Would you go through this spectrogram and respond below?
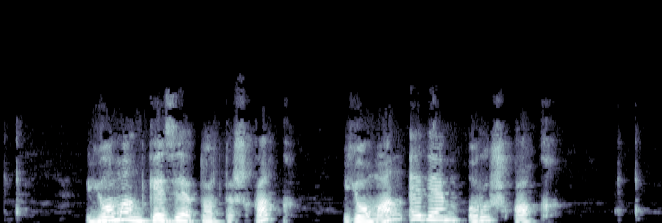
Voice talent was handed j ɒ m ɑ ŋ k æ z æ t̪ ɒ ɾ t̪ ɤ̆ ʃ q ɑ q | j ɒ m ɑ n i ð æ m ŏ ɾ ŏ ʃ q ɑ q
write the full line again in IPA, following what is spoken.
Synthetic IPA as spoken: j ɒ m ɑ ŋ k æ z æ t̪ ɒ ɾ t̪ ɤ̆ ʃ q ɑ q | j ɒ m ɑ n æ ð æ m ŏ ɾ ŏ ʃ q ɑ q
